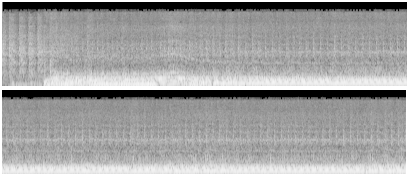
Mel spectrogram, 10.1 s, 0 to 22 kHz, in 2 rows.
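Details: Honda CBR 954 RR motorcycle starts and idles with a dull, rapid rapping: factory piston slap where short piston skirts hit cylinder walls; fix is 2003–2007 CBR 1000 RR pistons and rings.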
